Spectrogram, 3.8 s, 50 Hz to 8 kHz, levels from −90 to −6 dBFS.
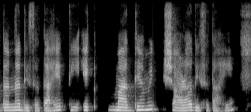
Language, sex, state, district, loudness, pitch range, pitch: Marathi, female, Maharashtra, Dhule, -27 LUFS, 190-220 Hz, 210 Hz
